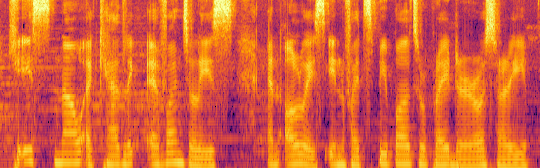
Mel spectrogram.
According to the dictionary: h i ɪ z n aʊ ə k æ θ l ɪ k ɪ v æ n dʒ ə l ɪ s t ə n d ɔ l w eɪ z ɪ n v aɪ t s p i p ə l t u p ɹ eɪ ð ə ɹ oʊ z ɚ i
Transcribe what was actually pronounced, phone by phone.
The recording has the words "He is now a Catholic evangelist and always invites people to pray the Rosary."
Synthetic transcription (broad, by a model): h i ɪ s n aʊ ə k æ t l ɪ k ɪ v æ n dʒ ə l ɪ s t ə n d ɔ l w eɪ s ɪ n v aɪ t s p i p ə l t u p ɹ eɪ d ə ɹ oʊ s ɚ i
